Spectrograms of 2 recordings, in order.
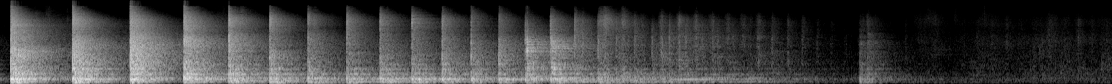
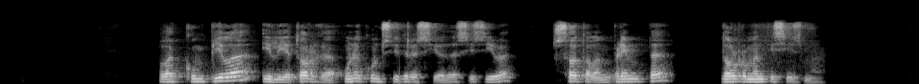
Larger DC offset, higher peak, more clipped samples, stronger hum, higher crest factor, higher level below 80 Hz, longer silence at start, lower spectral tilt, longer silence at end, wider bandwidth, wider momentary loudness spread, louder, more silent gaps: neither; about the same, 0 dBFS vs 0 dBFS; first, 0.2% vs under 0.1%; neither; about the same, 16 dB vs 18 dB; first, -42 dBFS vs -56 dBFS; second, 0.1 s vs 1.6 s; about the same, -3.5 dB/octave vs -3.5 dB/octave; first, 2.3 s vs 1 s; first, 17 kHz vs 8.4 kHz; first, 23 LU vs 7 LU; first, -14 LUFS vs -17 LUFS; second, none vs 5.40-5.51 s, 6.96-7.21 s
